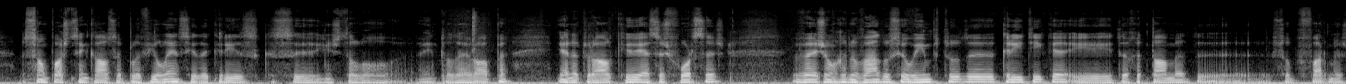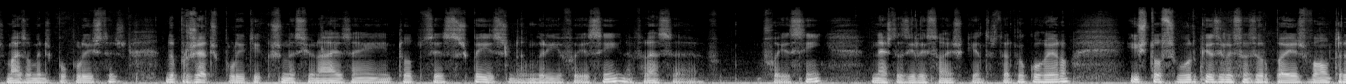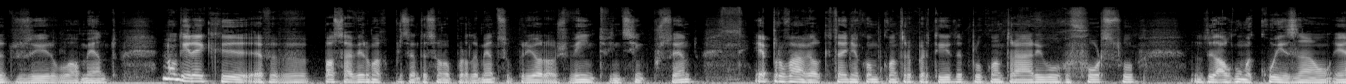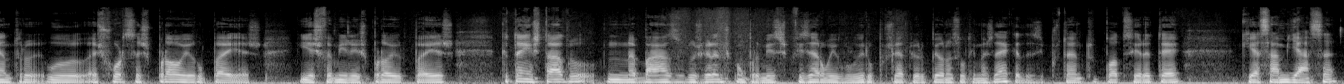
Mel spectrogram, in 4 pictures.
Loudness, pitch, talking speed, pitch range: -15 LUFS, 100 Hz, 145 wpm, 95-110 Hz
